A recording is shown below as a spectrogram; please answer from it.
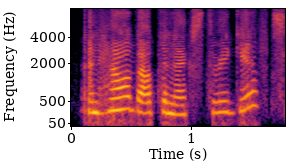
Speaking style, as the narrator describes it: inquired the boy anxiously

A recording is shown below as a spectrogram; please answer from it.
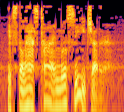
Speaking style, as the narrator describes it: whispered

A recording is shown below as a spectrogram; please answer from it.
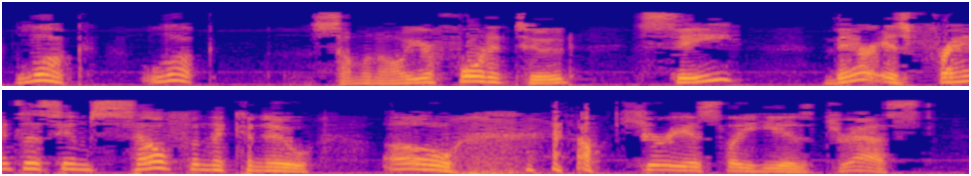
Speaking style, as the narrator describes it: cried they at once

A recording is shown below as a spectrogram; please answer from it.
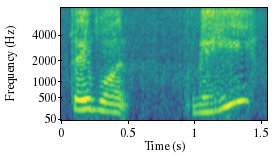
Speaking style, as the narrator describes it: she gasped brokenly, incredulously

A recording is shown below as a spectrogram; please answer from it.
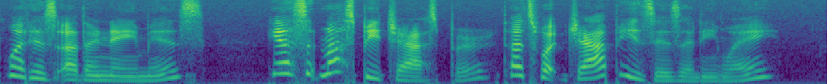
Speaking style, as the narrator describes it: she added with a little laugh

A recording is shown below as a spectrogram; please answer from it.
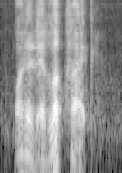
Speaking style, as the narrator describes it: Henry asked

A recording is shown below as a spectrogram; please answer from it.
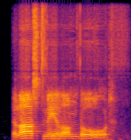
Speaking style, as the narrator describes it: he explained solemnly

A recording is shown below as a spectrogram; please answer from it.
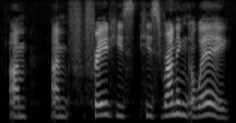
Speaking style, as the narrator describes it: gasped Dorothy

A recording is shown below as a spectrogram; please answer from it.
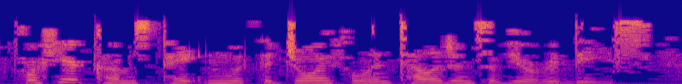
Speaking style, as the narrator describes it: cried Frances

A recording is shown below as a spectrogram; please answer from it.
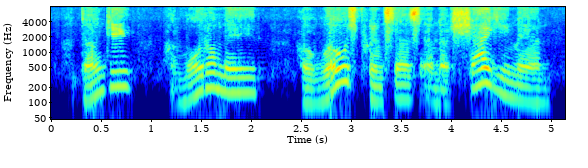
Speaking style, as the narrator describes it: she exclaimed

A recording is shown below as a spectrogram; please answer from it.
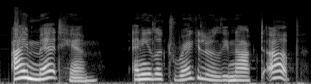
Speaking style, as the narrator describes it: answered Gus, in a sober tone

